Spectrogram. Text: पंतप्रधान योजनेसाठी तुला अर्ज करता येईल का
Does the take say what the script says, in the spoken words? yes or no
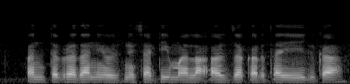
no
